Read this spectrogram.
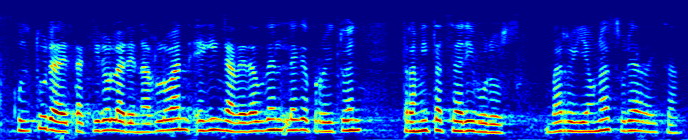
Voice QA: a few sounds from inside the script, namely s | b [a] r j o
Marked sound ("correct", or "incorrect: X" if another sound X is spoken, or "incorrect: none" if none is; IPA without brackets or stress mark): correct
